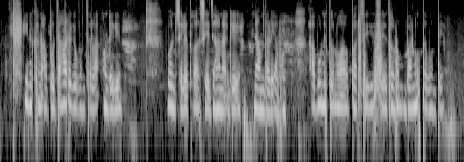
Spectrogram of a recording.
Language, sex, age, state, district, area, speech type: Santali, female, 18-30, West Bengal, Jhargram, rural, spontaneous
